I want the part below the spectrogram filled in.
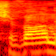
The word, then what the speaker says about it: Siobhan: It's pronounced Siobhan. It's an Irish name.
